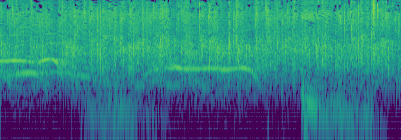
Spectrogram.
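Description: Audience applause for the sound designer at a live show, a steady wash of clapping that stays fairly even in level, with a few tonal whistle-like sounds over it.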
